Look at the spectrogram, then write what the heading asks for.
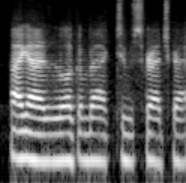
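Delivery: flat, lifeless, dead-inside delivery. Comparing two video makers' intros, imitating Kempo, sounding dead inside. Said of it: "He just sounds, like, a little dead inside".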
